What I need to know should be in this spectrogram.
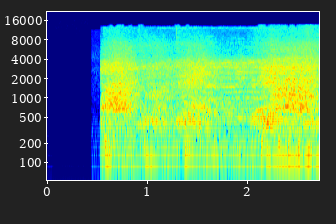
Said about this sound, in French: Dès le coup de sifflet final, c'est l'explosion de joie sur les Champs-Élysées. Des milliers de supporters algériens, drapeaux sur les épaules, défilent sur l'avenue.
